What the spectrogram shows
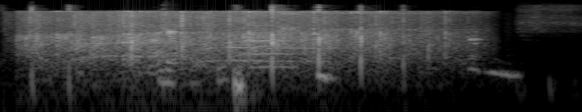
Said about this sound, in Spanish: Ok, muy bien, aplausos.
